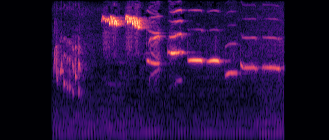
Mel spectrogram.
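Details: Male mangrove whistler singing for use as a lure: a rough opening burst, then a string of whistled notes stepping down from very high to middle pitch, each short and clear, over a faint low hum.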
